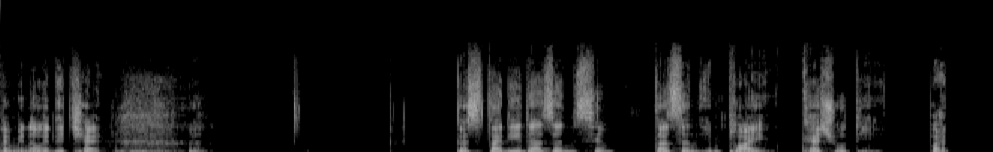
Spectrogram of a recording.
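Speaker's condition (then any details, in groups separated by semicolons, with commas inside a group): No condition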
